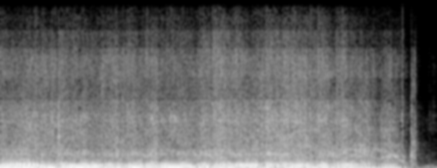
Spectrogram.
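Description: A loud motorcycle engine roars and revs steadily uphill with rattling clatter, close by, then cuts off abruptly near the end.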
